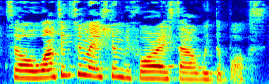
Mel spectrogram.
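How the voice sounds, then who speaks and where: With music playing underneath, a young book vlogger with a Bulgarian accent reviews her crime books in an easygoing video. Her voice is on the high side, with lively intonation and normal speed. She's earnest and keeps things simple, frequently saying "basically."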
